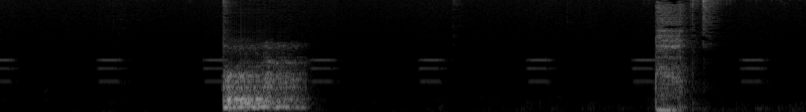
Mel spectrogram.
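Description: Necrophonic ghost-box app playing through a phone speaker. Faint beeping tones repeat under a second apart, with a short, chopped voice-like burst about two seconds in and a briefer one near the end.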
